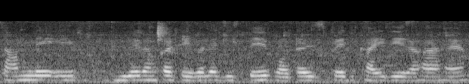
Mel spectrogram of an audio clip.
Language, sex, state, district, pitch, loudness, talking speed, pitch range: Hindi, female, Chhattisgarh, Raipur, 190 Hz, -15 LUFS, 190 wpm, 185-200 Hz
